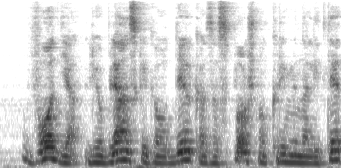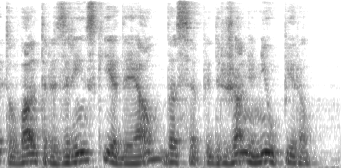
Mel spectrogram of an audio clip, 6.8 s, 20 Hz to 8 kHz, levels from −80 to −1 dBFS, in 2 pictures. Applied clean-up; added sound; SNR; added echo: none; none; none; reverberation time 0.1 s.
